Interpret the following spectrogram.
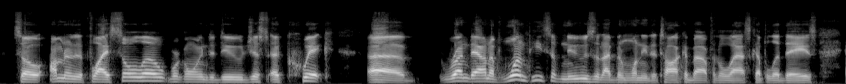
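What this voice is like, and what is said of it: Unwell, off-sounding voice. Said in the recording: “if you can tell by my voice, I'm not exactly 100% ... I don't normally sound like this.”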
